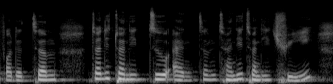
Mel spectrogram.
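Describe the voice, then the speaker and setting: A woman with a Mandarin accent speaks in a dark, mellow tone, in a very clean recording over a silent background. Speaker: student council president. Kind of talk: formal speech. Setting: stage with audience. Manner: formal; halting.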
